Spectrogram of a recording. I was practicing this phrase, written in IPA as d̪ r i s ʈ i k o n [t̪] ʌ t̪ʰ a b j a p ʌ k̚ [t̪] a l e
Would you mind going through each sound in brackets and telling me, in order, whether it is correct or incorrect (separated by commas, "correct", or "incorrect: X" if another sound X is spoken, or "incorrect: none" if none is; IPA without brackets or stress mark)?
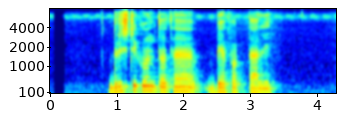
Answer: correct, correct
